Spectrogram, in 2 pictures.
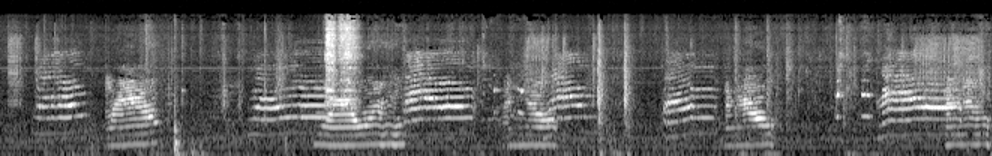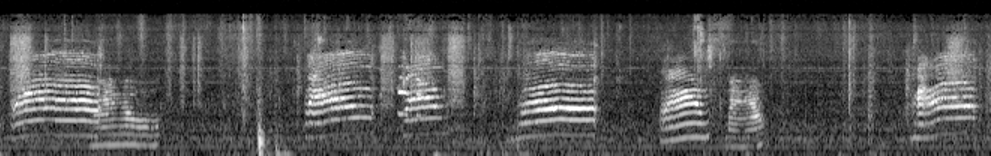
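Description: Several cats meow again and again while being offered food, in a steady, overlapping chorus of drawn-out, rising and falling cries, loud, with a low steady hum underneath and occasional clunks.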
